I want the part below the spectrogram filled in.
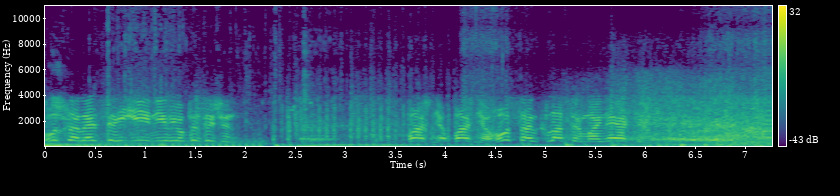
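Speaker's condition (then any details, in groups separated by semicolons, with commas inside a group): No condition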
